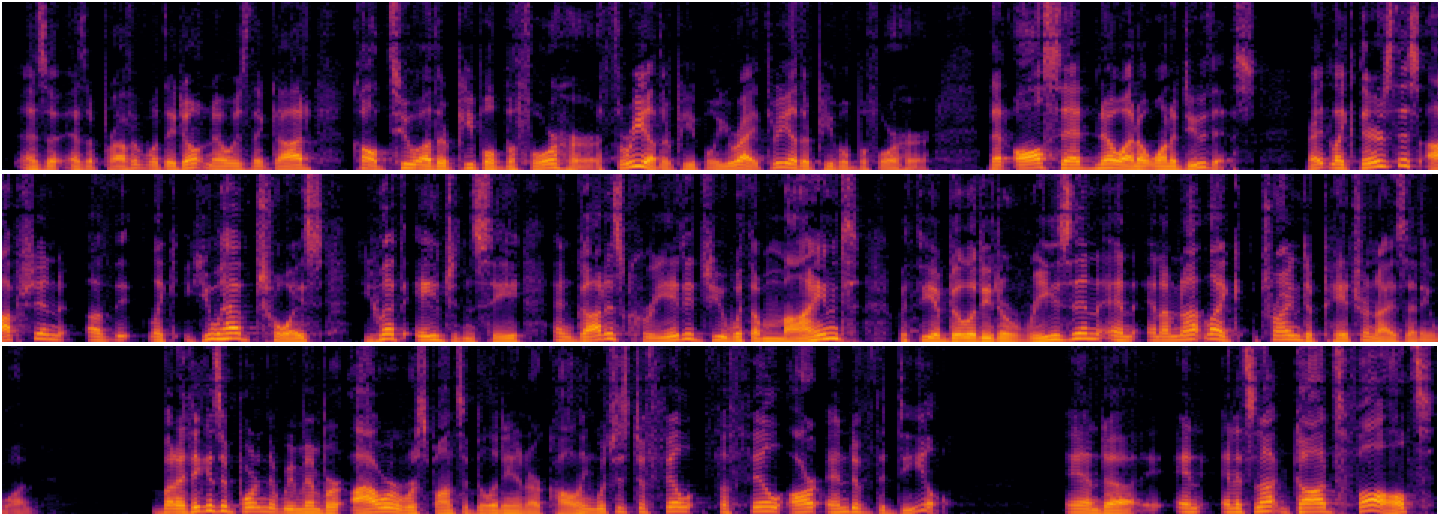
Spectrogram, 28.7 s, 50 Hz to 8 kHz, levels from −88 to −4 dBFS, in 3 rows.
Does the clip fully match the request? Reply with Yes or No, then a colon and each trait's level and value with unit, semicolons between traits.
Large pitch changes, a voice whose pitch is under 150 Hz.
No: wide, 6.1 semitones; medium, 160 Hz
